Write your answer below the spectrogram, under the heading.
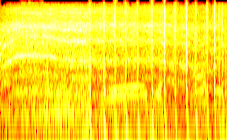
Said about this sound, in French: Coup de masse, perceuse.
